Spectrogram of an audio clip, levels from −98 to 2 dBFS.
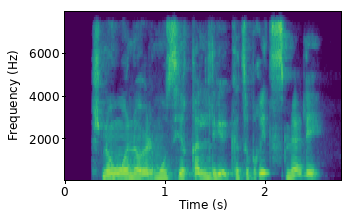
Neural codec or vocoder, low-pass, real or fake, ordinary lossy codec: none; none; real; none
